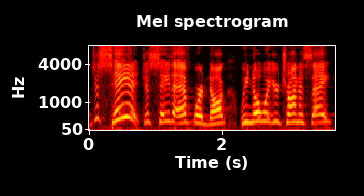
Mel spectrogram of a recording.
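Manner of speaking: high, loud exasperated rant; heated rant. Real, not acted. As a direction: streamer yelling at tweeters, heated and loud. Ranting at critics on stream.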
